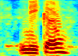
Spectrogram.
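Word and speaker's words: Niko: Nico, that's N-I-K-O. And I'm calling with the Bank of Cardiff. Cardiff is spelled C-A-R-D-I-F-F, as in Frank Frank.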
